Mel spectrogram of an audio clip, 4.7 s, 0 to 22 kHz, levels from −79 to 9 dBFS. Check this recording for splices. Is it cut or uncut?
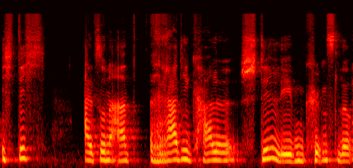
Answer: uncut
